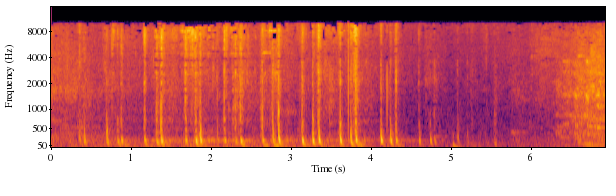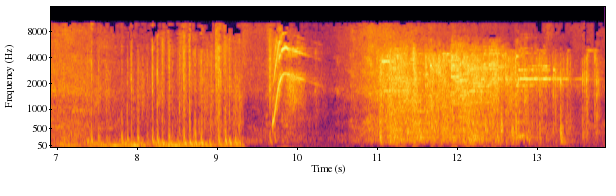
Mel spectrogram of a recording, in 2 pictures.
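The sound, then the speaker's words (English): A horse's hooves thud in a quick, uneven rhythm of sharp beats for a few seconds as show jumper David Broome jumps against the clock. After a pause, a broad rushing noise swells, a short rising squeal cuts through, then a loud steady roar. “Oh, yes, that's David Broome jumping against the clock.”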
